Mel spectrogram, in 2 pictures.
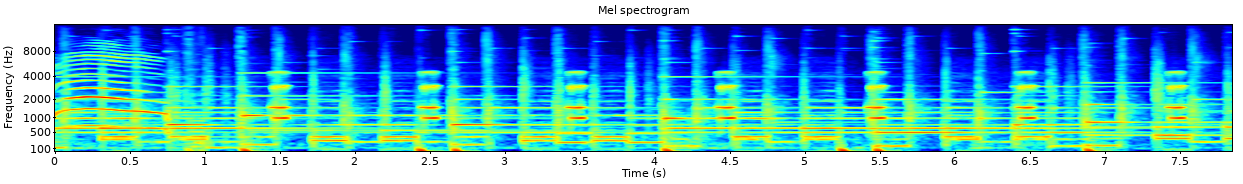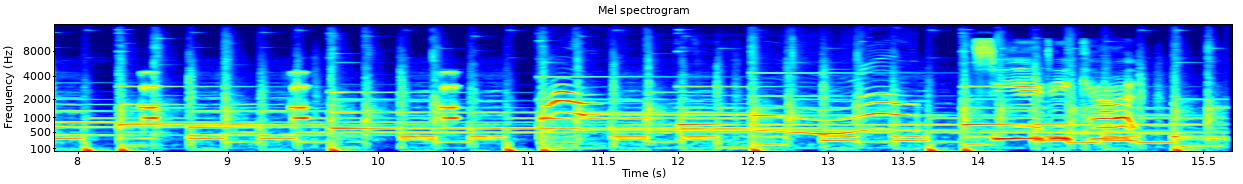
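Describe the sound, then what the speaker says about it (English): A domestic cat on a farm meows repeatedly over a continuous plinking, rhythmic music bed, with a loud drawn-out meow standing out near the end. "Cat."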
